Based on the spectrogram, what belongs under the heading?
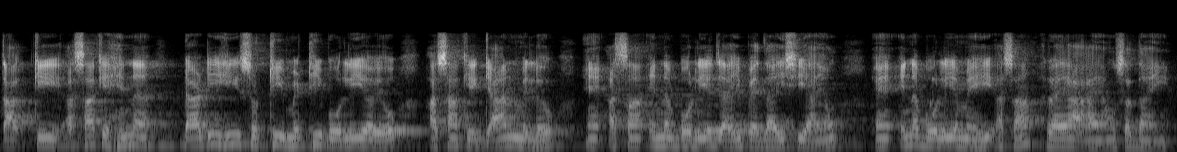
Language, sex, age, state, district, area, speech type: Sindhi, male, 18-30, Madhya Pradesh, Katni, urban, spontaneous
